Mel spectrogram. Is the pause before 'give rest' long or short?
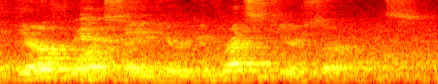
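short. There is a short pause before 'give rest'. The sentence is phrased as one whole thought. The speaker calls it right. "What I'd actually say is, ... So make the pause here between the last two really small"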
